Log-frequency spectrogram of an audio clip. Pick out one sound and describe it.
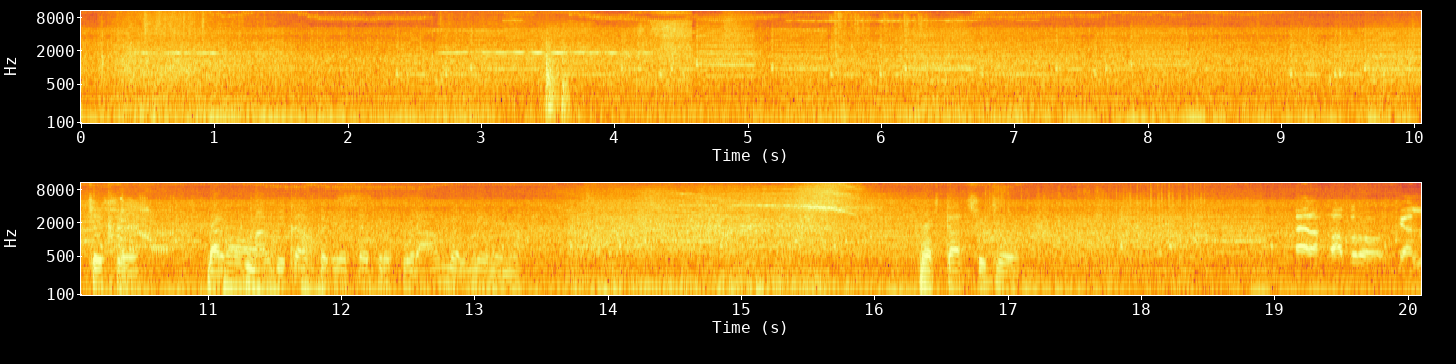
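A truck engine rumbles steadily as the truck drives along.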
